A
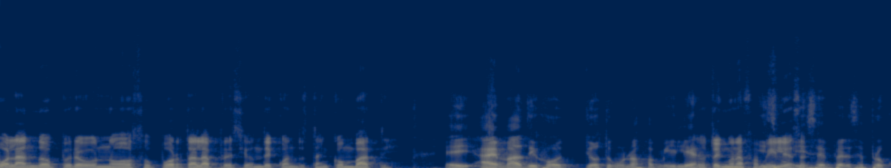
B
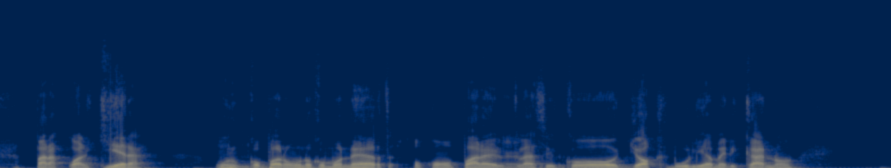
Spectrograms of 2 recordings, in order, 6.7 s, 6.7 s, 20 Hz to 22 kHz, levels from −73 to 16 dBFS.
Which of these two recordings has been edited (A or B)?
B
